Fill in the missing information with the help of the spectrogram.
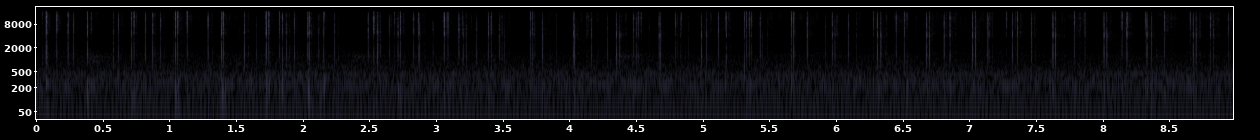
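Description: Long almond-shaped acrylic nails with pink and lilac glitter polish on one hand tap and scratch against the nails of the other hand, close to the mic. About sixty sharp, bright, very short clicks follow in rapid, irregular succession, with faint scratchy friction between them. A quiet, steady low hum sits underneath.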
